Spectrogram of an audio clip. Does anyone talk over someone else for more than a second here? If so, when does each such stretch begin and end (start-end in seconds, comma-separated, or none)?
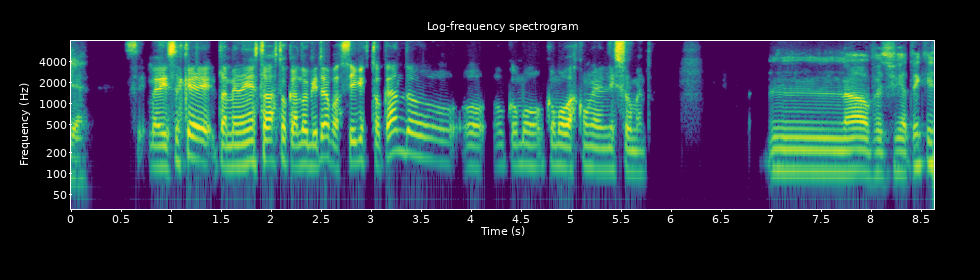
none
